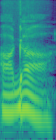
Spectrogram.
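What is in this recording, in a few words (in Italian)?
Implosive sonore Velare, consonanti non polmonari; IPA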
